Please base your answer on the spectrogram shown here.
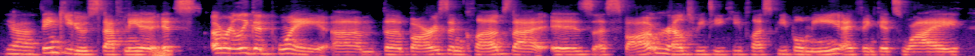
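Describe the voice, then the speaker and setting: A woman from Orlando moderates a panel in an encouraging manner. Her voice sits at a middle pitch for a woman. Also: steady tone, unhurried, few pauses, fairly bright tone.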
